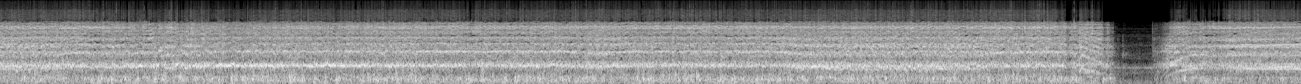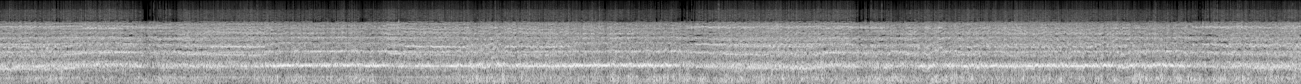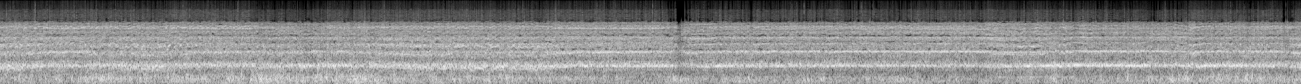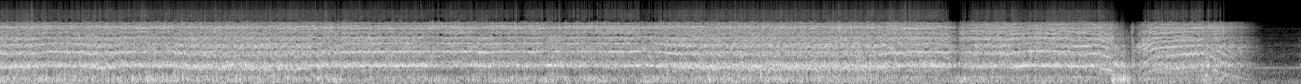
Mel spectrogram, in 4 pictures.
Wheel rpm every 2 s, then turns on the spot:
210, 230, 230, 230, 210, 130, 200, 220, 220, 220, 220, 210, 210, 220, 220, 220, 230, 230, 230, 230, 220, 230, 230, 210, 210, 90.
none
